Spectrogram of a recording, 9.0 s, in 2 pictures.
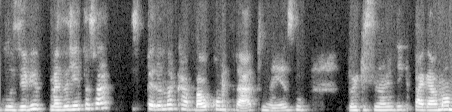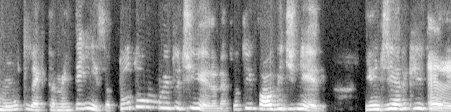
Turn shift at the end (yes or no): yes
